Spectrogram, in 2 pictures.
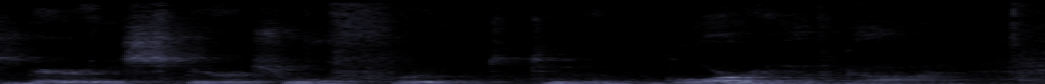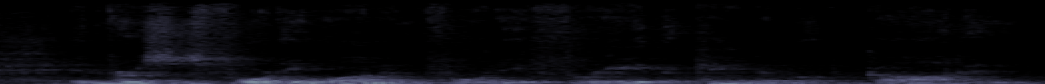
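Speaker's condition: Voice disorder; not contagious

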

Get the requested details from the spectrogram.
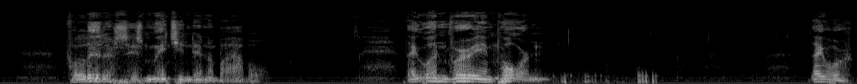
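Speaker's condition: Throat cancer, lost vocal cord

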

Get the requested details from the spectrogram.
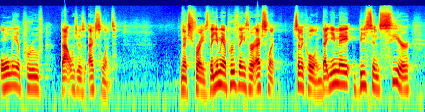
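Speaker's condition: No condition

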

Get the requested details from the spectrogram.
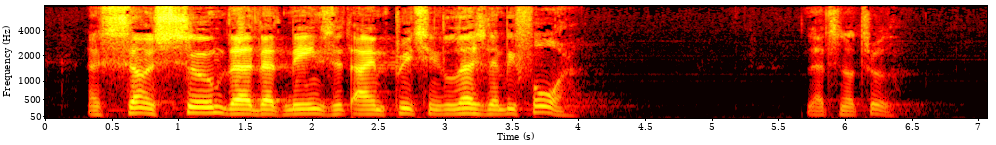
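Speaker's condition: Parkinson's disease; still preaching

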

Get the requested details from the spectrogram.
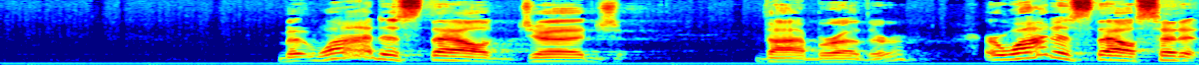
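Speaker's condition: No condition

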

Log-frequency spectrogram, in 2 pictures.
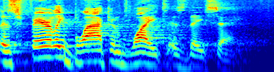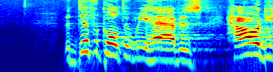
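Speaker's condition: No condition

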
